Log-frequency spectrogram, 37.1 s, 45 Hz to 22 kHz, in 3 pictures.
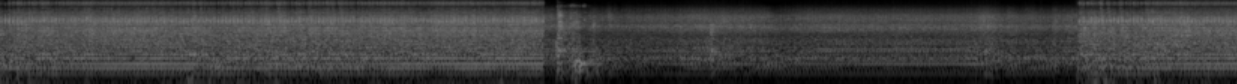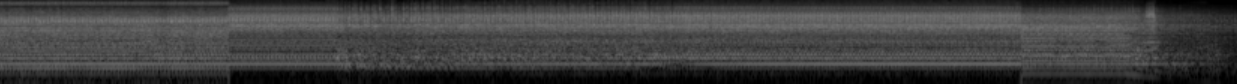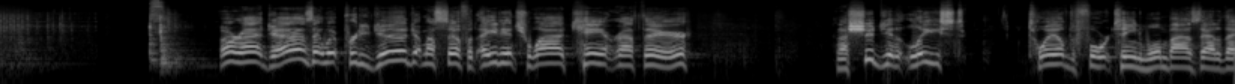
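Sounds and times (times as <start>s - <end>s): band sawmill cutting log: 0.0s - 5.5s, 6.5s - 25.6s.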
